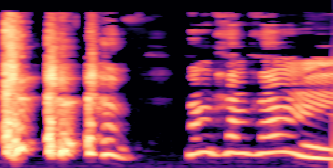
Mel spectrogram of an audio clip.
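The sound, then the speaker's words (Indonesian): Three harsh coughs in quick succession, followed after a short pause by a person's drawn-out voice. “lama batuknya lama batuknya”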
